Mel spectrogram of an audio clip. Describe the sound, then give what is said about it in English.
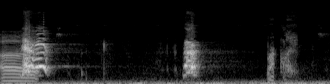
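Dog barking: a few sharp barks, spaced unevenly with quiet gaps between them, over a low steady background hum. “Sorry. That was a dog. That was a dog, but we're going to let that slide.”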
